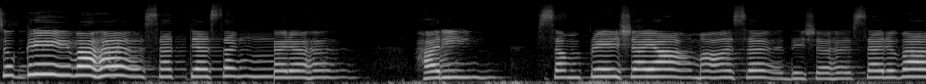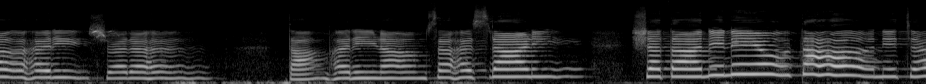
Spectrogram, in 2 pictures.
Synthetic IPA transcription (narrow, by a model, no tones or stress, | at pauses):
suɡɾiːʋɐɦɐsɐt̪jɐsɐŋɐɾɐɦɐ̆ | hɐɾi | sɐmpɾeːʃɐjaːmaːsɐd̪iʃɐɦɐsɐɾʋaːɦɐɾiʃʋɐɾɐɦɐ | t̪aːmɦɐɾiɳaːmsɐɦɐsɾaːɳi | ʃɐt̪aːninijut̪aːnit͡ʃɐ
